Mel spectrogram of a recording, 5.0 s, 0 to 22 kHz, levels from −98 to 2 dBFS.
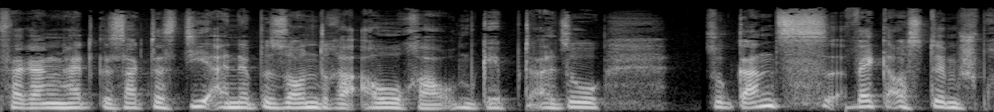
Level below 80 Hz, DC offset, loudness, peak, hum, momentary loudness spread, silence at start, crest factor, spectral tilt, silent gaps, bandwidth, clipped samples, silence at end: -66 dBFS; under 0.1%; -21 LUFS; -6 dBFS; none; 8 LU; 0 s; 16 dB; -5 dB/octave; none; 16.5 kHz; under 0.1%; 0 s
